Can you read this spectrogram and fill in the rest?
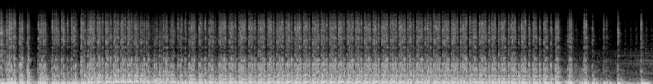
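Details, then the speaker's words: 1984 Fox Body Mustang drag car, cold start at about 20°F with no choke and an 878 CFM carburetor on roughly 350 hp: long cranking, then lumpy, uneven firing with a loud low rumble and surging revs, a hard, rough cold start. "We finally got this thing to stay running. And um the carburetor on it is way too big."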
